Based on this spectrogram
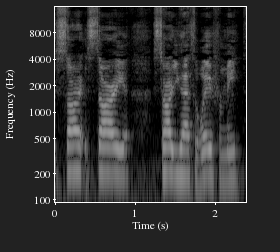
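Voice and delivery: nervously over-apologize; apologetic over-sorry. Shown as a demonstration. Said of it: "stop saying sorry".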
